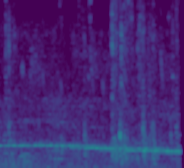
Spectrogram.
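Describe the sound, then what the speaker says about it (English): Ambulance siren wailing steadily through city traffic in Washington, DC, a sustained tone heard from a bicycle amid continuous road noise. "I suspect that ambulance is kind of going the same direction we are"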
